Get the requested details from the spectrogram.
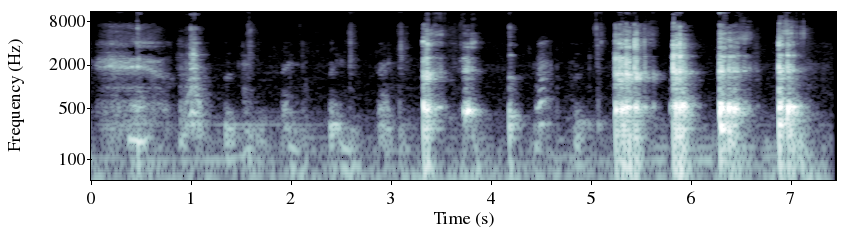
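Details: Voluntary swallowed-air belching, attempted continuously for about a minute: a rapid series of about a dozen air burps growing louder toward the end.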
